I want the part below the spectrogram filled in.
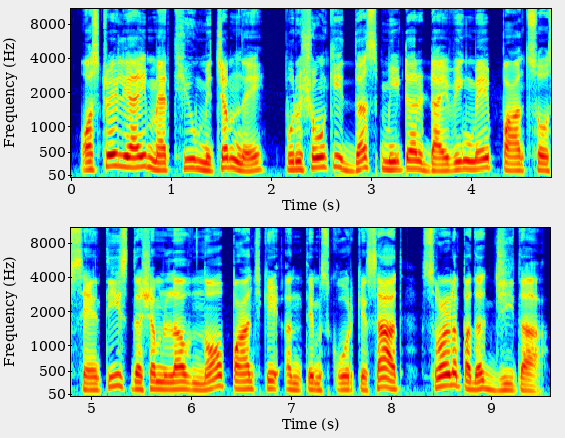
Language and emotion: Hindi, neutral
